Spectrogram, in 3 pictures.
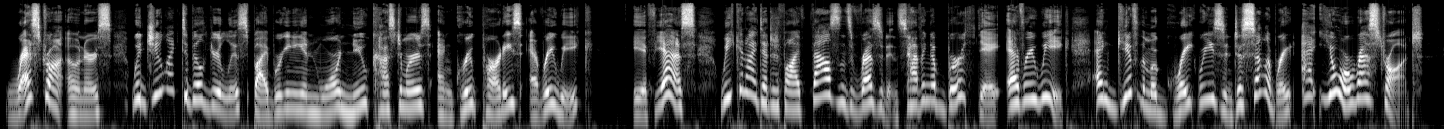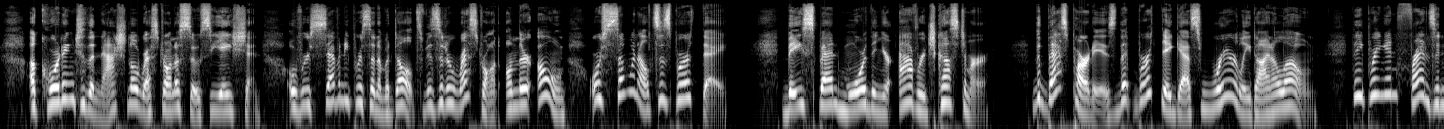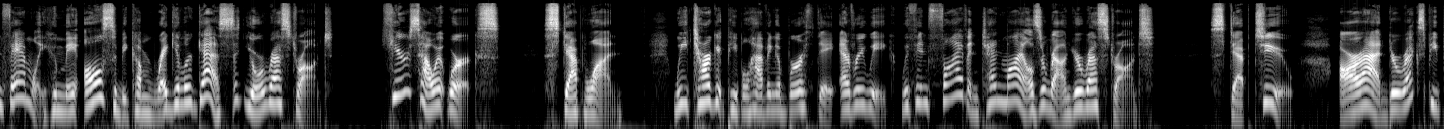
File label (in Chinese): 轻快活力, 宣传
